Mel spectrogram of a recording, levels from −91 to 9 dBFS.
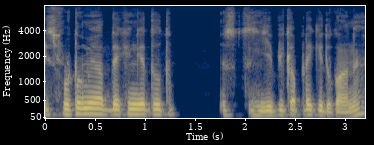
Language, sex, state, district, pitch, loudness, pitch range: Hindi, male, Uttar Pradesh, Gorakhpur, 130 Hz, -17 LUFS, 120-135 Hz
